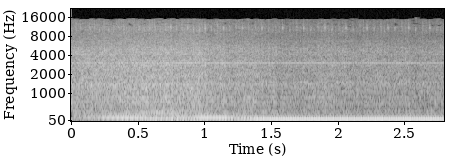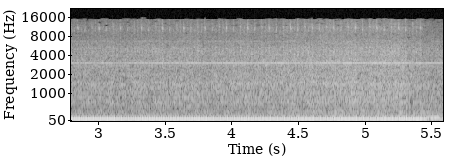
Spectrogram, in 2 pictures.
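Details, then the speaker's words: 2015 Chrysler 200 3.6L after an 80mm ported throttle body install (from stock 74mm), with cold air intake and modified catback, in the garage: climbs smoothly to a held rev with a deep, even note, no knocks; owner thinks more airflow; normal free revving. "So as you guys can see, I don't know if it's just me or the placebo effect, which it probably just is, and we're in the garage, but it sounded like there was way more airflow."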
